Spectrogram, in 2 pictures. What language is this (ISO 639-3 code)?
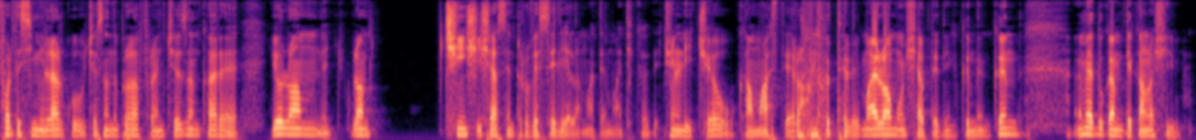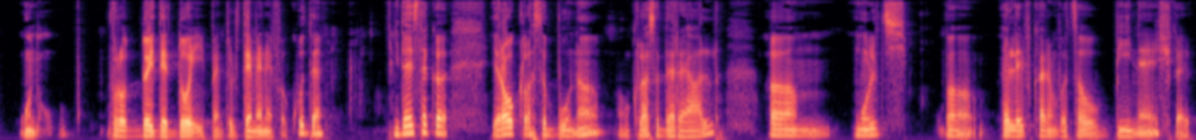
ron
